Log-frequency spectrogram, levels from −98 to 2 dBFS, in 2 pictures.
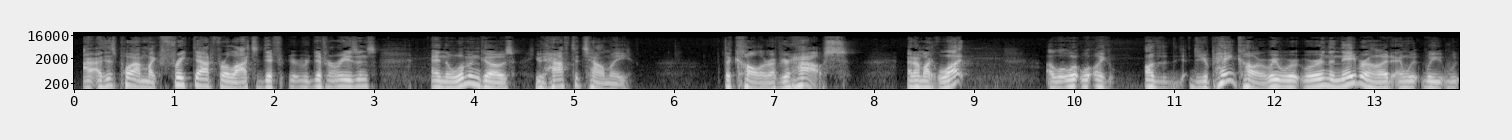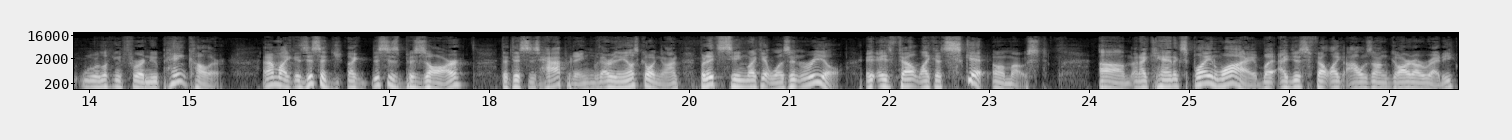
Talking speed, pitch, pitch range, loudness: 230 wpm, 130 Hz, 120-145 Hz, -21 LUFS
